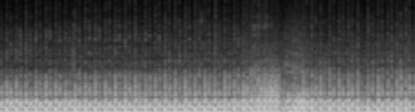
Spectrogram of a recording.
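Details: Indian Scout motorcycle after repair of a catastrophic fan failure (fan magnet broke up into shards and jammed; bearing fine), idling in neutral while watching temperature: steady, even low thumping idle, about three pulses a second, no ticks or knocks; sounds healthy.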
